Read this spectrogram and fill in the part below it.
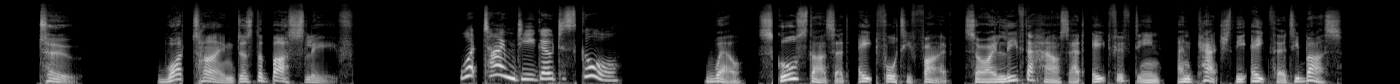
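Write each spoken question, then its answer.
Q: What time does the bus leave?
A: 8:30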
